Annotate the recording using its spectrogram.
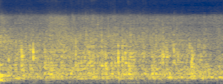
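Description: Potatoes boiling in water in a stainless steel pot, a steady bubbling with faint small pops.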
